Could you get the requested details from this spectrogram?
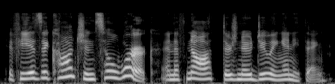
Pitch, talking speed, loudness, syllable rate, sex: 255 Hz, 250 wpm, -17 LUFS, 6.1 syllables/s, female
